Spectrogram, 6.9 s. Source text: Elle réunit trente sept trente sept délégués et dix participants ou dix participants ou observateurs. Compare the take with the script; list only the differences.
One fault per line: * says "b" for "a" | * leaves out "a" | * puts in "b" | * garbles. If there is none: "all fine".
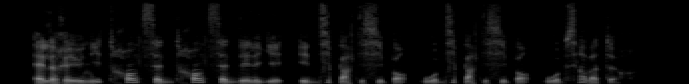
all fine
